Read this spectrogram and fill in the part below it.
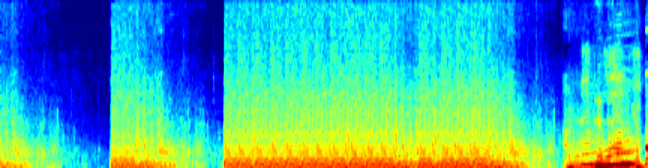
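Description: Rapid automatic gunfire in Garry's Mod bursts out in dense, loud rattling volleys, broken by short silences, with a brief electronic sound effect at the end.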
